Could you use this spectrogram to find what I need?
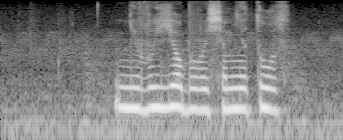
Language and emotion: Russian, angry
